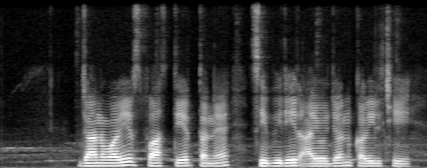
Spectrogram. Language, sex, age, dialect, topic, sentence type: Magahi, male, 25-30, Northeastern/Surjapuri, agriculture, statement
